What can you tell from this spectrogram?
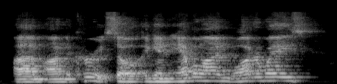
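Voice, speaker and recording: With a Chicago accent, a man talks in a fairly high voice and fairly even intonation, and audible room echo surrounds him. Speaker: cruise company representative. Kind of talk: sales presentation. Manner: casual with many filler words.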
